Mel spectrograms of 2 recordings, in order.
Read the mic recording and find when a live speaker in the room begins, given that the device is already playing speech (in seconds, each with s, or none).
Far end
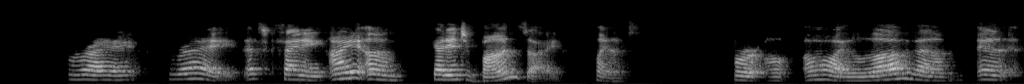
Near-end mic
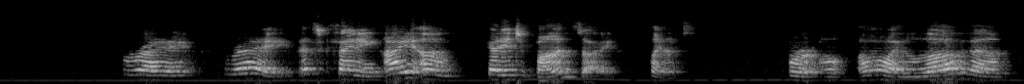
none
